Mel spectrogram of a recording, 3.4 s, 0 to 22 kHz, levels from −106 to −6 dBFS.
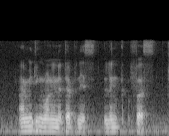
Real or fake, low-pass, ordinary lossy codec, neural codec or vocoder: real; 7.2 kHz; none; none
